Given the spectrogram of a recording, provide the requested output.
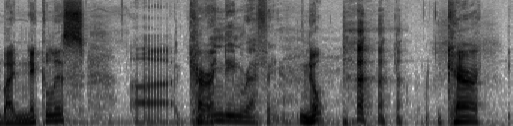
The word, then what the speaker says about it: Karakatsanis: Karakatsanis. Jesus. Karakatsanis. That's how you say it.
